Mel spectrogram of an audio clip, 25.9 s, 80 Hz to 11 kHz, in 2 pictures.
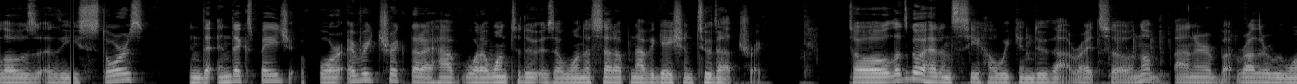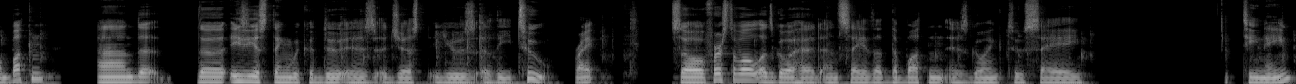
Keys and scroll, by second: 10.3 Tab, 18.7 Escape, 20.8 Escape, 22.5 ctrl+w, 23.8 ctrl+v, 24.2 ctrl+s.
